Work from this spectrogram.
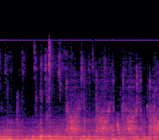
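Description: Hot water running from a kitchen tap, a steady hiss with a low hum beneath, fairly quiet and constant throughout with no voices.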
